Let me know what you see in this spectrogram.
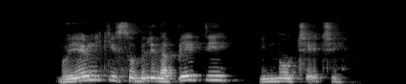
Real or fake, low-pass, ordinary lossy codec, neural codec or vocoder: real; 7.2 kHz; none; none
